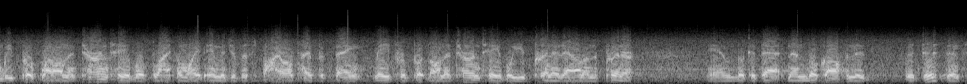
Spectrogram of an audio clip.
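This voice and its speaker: A man chatting casually over a two-way radio. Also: deep voice. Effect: two-way radio transmission. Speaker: amateur radio operator chatting on a radio round table. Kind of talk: casual chat. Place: radio transmission picked up by a receiver. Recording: muffled radio reception with clear static noise.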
